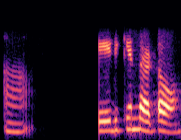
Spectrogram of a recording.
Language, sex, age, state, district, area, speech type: Malayalam, female, 18-30, Kerala, Wayanad, rural, conversation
